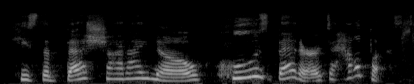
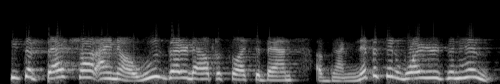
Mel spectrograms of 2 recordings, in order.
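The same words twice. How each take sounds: First: Slower, rising, pleading to persuade; slow down and win her over; slow convincing. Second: Hurried, rattled-off pitch to recruit; rushing through the argument; rushed line reading. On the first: Shown as a demonstration. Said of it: "So slow down and convince her". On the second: Acted. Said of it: "Slow down, slow down".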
